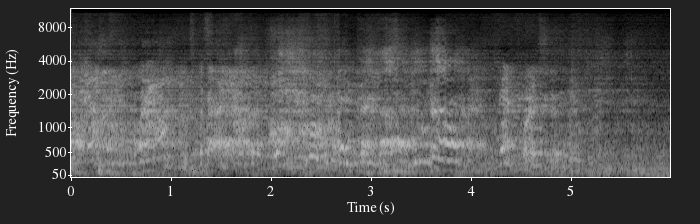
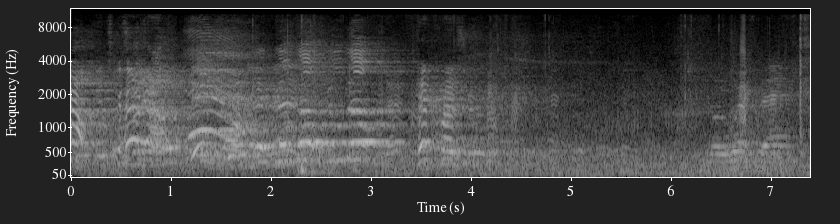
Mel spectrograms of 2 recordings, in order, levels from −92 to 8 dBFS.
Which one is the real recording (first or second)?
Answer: second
